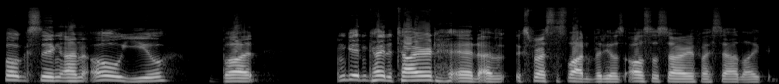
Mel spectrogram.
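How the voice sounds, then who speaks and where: A young man hosting a gaming video, talking casually through his team choices while sick, sounding nasal and quieter than usual. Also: fairly high pitch, fairly even intonation, normal speed, smooth, no room sound, clean studio sound. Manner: chatty, explains team choices with fillers and restarts. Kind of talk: casual gameplay commentary.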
